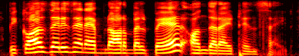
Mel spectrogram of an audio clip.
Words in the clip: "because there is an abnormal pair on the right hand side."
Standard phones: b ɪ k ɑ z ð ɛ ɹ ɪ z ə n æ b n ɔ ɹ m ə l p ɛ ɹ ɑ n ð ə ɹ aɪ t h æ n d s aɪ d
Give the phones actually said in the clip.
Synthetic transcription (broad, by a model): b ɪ k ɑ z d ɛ ɹ ɪ z ə n æ b n ɔ ɹ m ə l p ɛ ɹ ɑ n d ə ɹ aɪ t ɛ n s aɪ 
